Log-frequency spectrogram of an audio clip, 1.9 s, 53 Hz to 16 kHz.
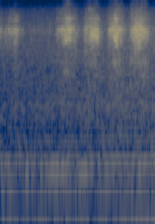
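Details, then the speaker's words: Schneider Xenon 50mm f/1.9 lens (Kodak Retina Reflex) being serviced: after cleaning, turning the focus ring by hand gives a soft, repeated dry metal-on-metal rasping scrape, typical of clean, ungreased helicoid threads; naphtha then run through threads. "You can hear that noise. That's like a dry sound. That's typical of threads that are pretty clean."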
